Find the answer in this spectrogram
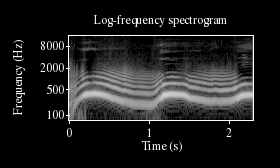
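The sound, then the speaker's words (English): A voice mimics the weird whirring of a time machine starting up after its button is pushed: a steady, buzzy hum that swoops up, sags low, then swells up again in two wavering rises, with no words spoken. “Hardy pushed the button that starts the time machine. It made a weird whirring noise.”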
